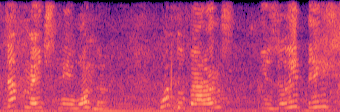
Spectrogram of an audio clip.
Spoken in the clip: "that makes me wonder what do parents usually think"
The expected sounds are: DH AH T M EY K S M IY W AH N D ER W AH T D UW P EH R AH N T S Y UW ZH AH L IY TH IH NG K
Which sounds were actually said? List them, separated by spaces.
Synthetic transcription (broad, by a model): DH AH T M EY K S M IY W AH N D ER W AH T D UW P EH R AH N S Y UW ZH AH L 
